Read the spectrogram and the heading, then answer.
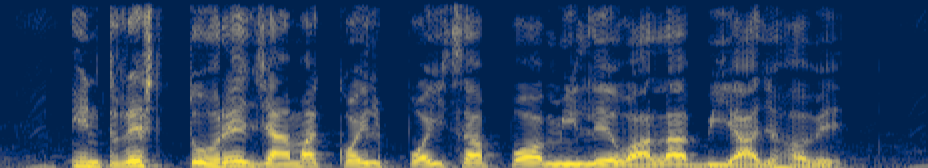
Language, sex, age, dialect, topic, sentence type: Bhojpuri, male, <18, Northern, banking, statement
